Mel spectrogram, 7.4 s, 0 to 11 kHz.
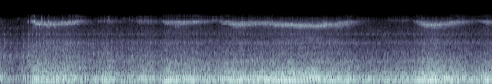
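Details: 1995 Eagle Talon TSi 4G63, 200 miles after timing and balance shaft belt replacement; uneven lumpy idle rising and sagging with faint wandering squeal, backfires and dies, owner suspects jumped timing; compression and coil packs test good.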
